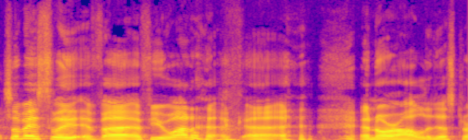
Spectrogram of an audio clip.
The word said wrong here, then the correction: horologist: I keep on saying orologist, but it's horologist.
